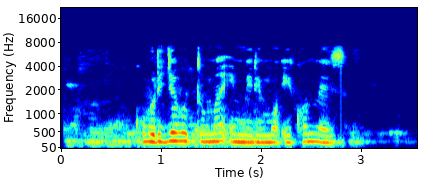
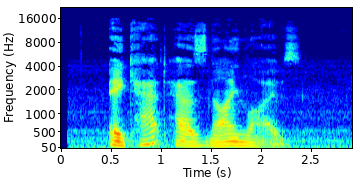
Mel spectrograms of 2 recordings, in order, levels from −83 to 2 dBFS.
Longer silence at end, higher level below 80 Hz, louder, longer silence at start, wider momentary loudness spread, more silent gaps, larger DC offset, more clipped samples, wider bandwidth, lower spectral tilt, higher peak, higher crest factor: first, 0.55 s vs 0 s; second, -58 dBFS vs -48 dBFS; first, -20 LUFS vs -25 LUFS; about the same, 0.05 s vs 0.05 s; first, 18 LU vs 15 LU; neither; neither; neither; second, 7.2 kHz vs 16 kHz; about the same, -7 dB/octave vs -6 dB/octave; about the same, -4 dBFS vs -4 dBFS; about the same, 18 dB vs 20 dB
